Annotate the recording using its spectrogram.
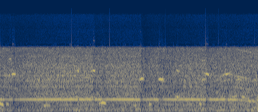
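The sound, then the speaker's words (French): A chainsaw runs steadily for several seconds, a loud continuous buzzing drone with a constant pitched whine and no pauses or revving. “Très bien, il faut vraiment la tronçonneuse un peu plus loin et vous rapprochez votre bouche du micro, je vous entends pas.”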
